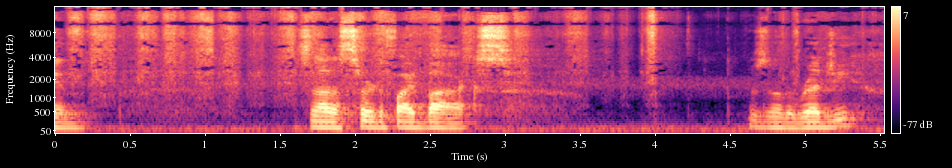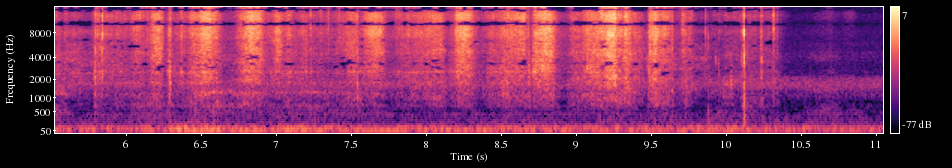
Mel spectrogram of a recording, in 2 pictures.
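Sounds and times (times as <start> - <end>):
cards being flipped through: 5.7 - 10.4.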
